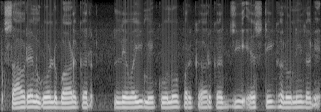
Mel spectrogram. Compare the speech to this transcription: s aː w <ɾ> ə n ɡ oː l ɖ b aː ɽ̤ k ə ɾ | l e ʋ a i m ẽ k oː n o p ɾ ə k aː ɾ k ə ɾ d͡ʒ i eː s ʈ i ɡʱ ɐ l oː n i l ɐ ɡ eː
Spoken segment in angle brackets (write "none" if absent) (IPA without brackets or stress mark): ɾ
